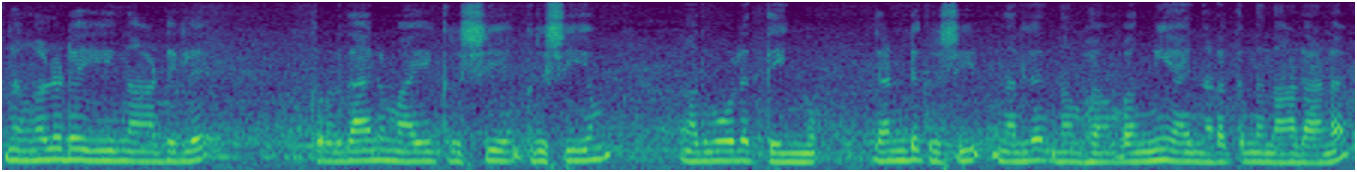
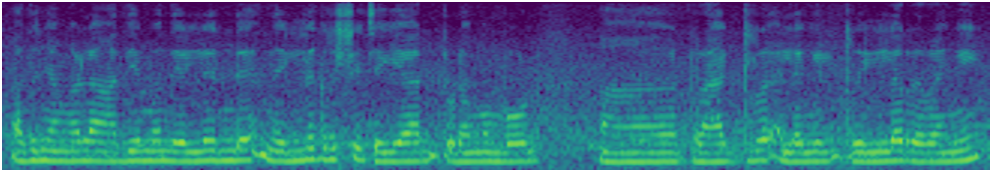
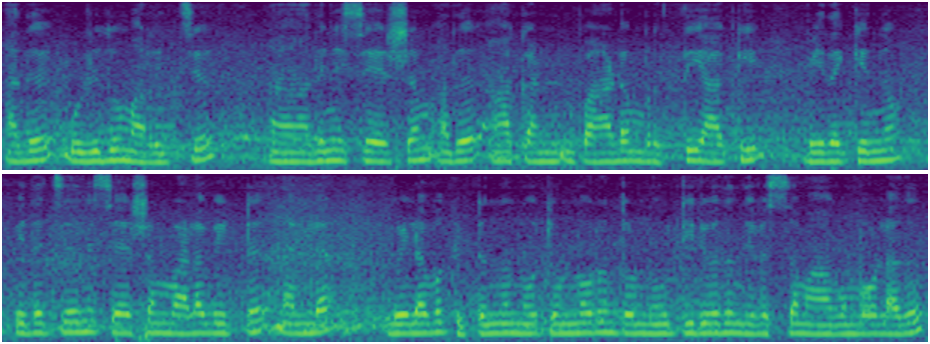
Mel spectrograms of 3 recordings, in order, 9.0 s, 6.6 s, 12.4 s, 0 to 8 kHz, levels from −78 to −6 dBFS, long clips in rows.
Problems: background sounds at intervals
